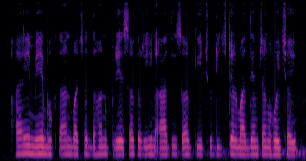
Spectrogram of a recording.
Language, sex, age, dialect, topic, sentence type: Maithili, male, 18-24, Eastern / Thethi, banking, statement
